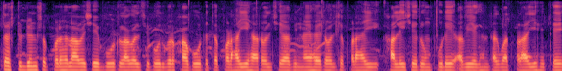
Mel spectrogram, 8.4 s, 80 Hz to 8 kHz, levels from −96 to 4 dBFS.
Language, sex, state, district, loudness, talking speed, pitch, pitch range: Hindi, male, Bihar, Araria, -21 LUFS, 255 wpm, 130 Hz, 130-135 Hz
